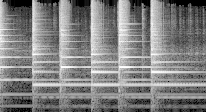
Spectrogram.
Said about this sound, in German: Und so hat einfach immer der Nachbarbahnhof, wenn er einen Zug hat, gegen Kerzers geschickt, eben abgeläutet.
